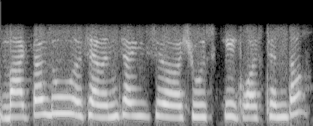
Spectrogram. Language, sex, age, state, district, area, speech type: Telugu, female, 30-45, Telangana, Siddipet, urban, conversation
